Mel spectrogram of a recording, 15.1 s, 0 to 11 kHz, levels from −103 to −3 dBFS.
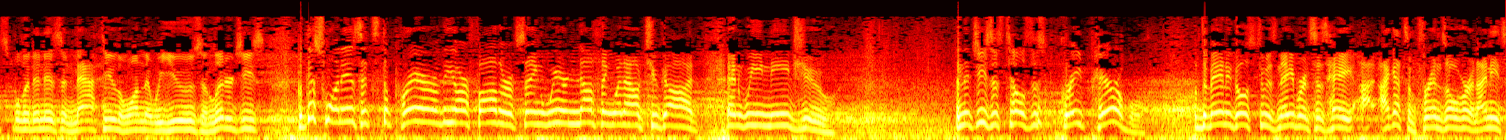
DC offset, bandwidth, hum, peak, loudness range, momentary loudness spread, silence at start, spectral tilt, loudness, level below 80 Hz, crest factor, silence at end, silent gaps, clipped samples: under 0.1%; 7.8 kHz; none; 0 dBFS; 2 LU; 7 LU; 0 s; -8 dB/octave; -16 LUFS; -30 dBFS; 16 dB; 0 s; none; under 0.1%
